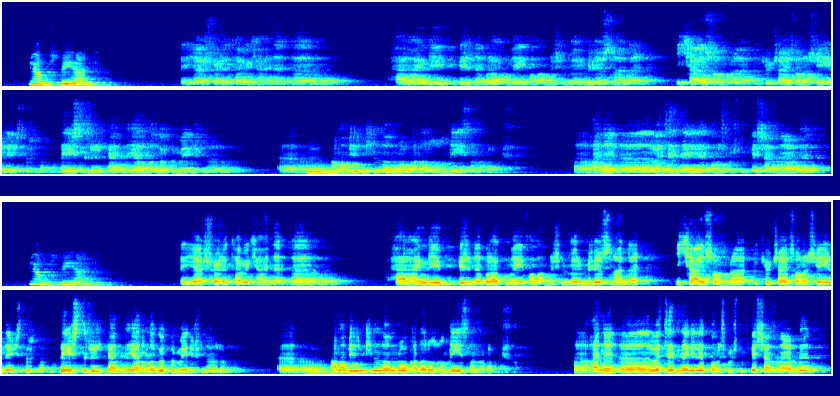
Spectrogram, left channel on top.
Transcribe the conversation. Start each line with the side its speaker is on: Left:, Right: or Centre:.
Left: biliyor musun yani?
Right: E, ya şöyle tabii ki hani e, herhangi birine bırakmayı falan düşünmüyorum. Biliyorsun hani iki ay sonra, iki üç ay sonra şehir değiştireceğim. Değiştirirken de yanımda götürmeyi düşünüyorum. E,
Left: Hmm.
Right: ama bizimkinin ömrü o kadar uzun değil sanırım. E, hani e, veterineriyle konuşmuştuk geçenlerde.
